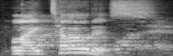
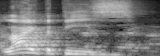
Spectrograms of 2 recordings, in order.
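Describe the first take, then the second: First: The stress falls on the second syllable. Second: The second syllable is not the stressed one. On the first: "with the stress on the second syllable" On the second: "with the first pronunciation, the last sound is a z"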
